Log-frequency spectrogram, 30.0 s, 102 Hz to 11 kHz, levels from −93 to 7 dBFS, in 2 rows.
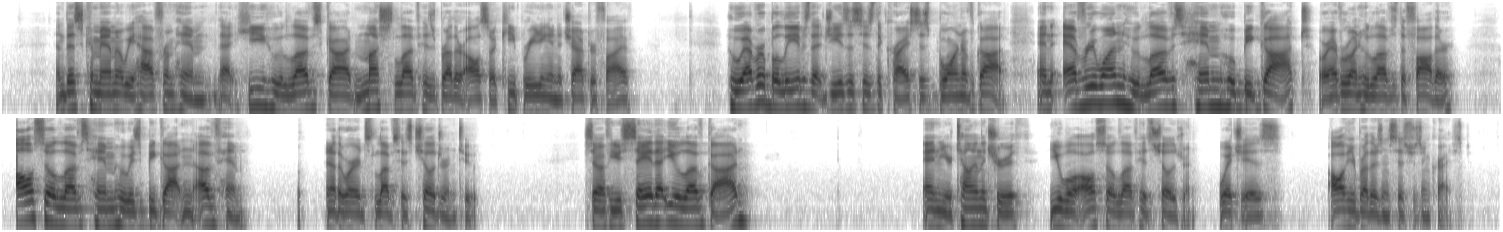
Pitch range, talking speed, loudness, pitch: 110-140 Hz, 180 wpm, -21 LUFS, 125 Hz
